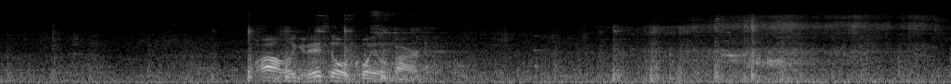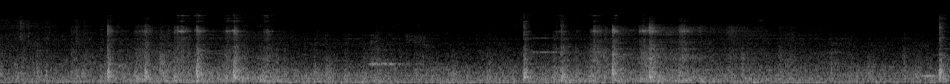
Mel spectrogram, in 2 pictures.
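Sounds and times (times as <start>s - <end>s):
train wheels clattering over rail joints: 0.0s - 19.0s
high wheel squeals: 7.1s - 8.3s.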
